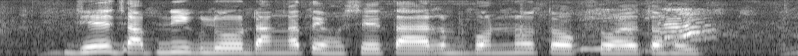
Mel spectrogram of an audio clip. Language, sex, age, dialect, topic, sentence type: Bengali, female, 18-24, Rajbangshi, agriculture, statement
